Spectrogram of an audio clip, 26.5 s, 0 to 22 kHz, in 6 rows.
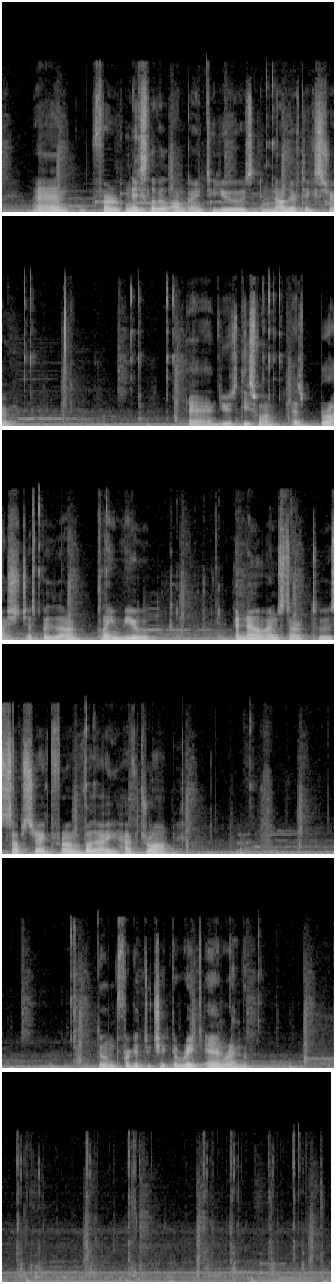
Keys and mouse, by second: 3.5 click, 4.7 click, 9.2-10.2 drag, 10.5 middle click, 12.5-14.6 drag.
